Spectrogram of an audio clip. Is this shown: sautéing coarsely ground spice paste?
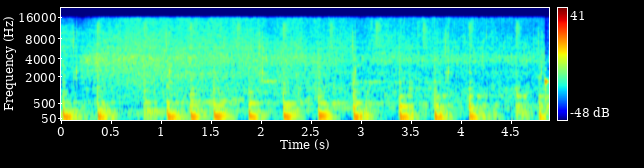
yes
